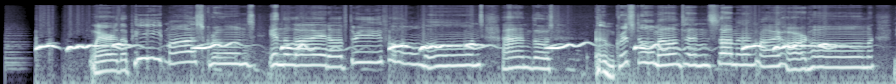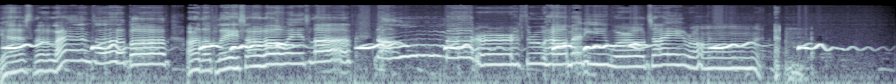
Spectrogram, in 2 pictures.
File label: Sawplayer; Torin's Passage; MS-DOS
